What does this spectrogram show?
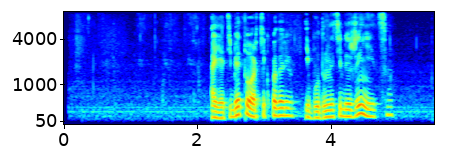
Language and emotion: Russian, positive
